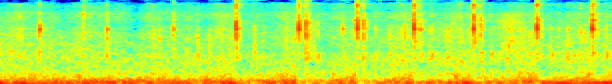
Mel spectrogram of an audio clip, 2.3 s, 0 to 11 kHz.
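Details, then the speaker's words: BMW E36 M42 with long cranking before starting: idle air control valve removed and being sprayed with cleaner and shaken. Light, quick metallic ticks as the pin rattles; it felt tight on removal and is freeing up. "so once it starts getting free like that you know you're uh you're doing good"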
